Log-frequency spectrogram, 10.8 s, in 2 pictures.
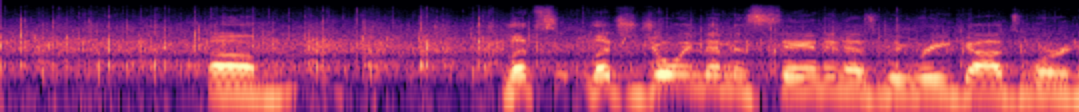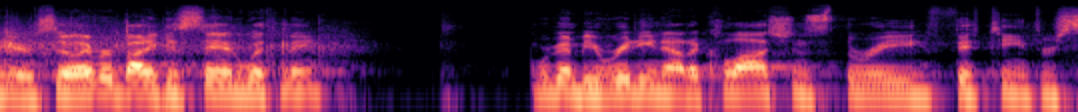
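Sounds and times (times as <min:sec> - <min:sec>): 
voiced cheer: 0:00.0 - 0:07.1
crowd applause for veterans: 0:00.0 - 0:07.2
speech: 0:01.0 - 0:01.6, 0:02.5 - 0:07.1, 0:08.0 - 0:10.7.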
